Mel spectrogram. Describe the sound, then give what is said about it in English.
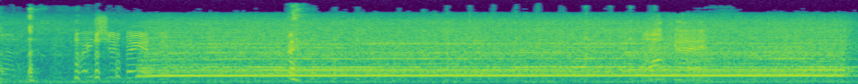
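A steam locomotive whistle blows one long, steady tone for about six seconds over the rumble of the train getting underway, heading for the fair, with a brief spoken word at the start. “Well, all aboard, gentlemen.”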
